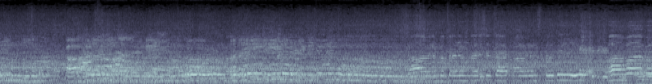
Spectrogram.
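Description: A group of men and women sings a slow hymn together.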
